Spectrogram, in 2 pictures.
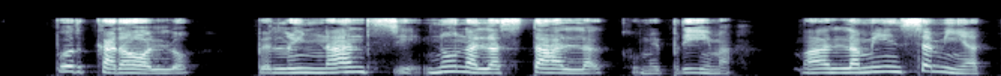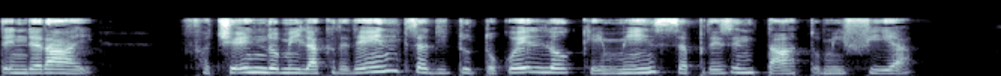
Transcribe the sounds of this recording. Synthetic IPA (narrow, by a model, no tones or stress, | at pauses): porkaɾɔlːo | perloinːant̪sinonalːast̪alːakʰomepɾiːma | maːlːamensamiːaːt̪ːend̪eɾaj | fat͡ʃɛnd̪omilakɾed̪ɛnt̪sad̪it̪ut̪ːokwelːokemːensapɾezent̪aːt̪omifiːa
